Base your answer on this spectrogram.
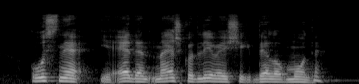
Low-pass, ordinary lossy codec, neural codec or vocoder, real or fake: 10.8 kHz; MP3, 64 kbps; none; real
